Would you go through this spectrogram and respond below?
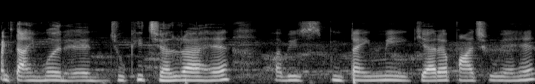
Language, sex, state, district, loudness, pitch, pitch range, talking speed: Hindi, female, Goa, North and South Goa, -19 LUFS, 190 Hz, 180-195 Hz, 155 wpm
